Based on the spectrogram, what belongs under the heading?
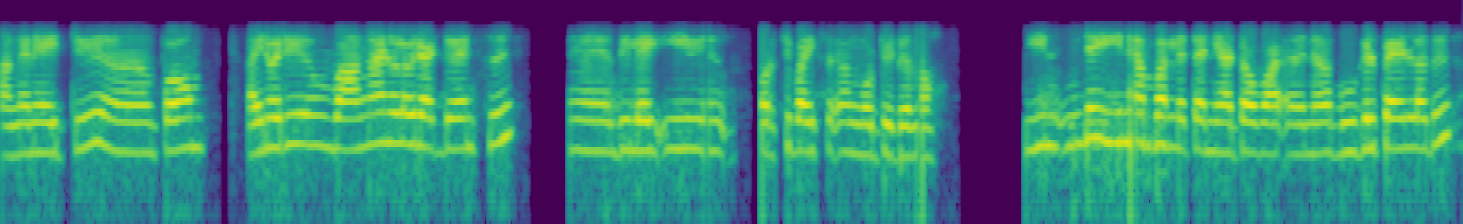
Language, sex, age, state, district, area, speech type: Malayalam, female, 18-30, Kerala, Kozhikode, urban, conversation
